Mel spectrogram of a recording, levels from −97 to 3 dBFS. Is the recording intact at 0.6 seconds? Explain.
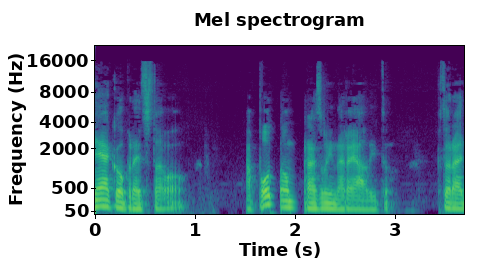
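No. Just before that point, two lost packets were rebuilt from error correction, at 0.51–0.53 s and 0.55–0.57 s, each 20 ms. The following packets carried low-bitrate copies, so nothing drops out. Both patches sound briefly rough and noisy, not silent or smeared like plain concealment.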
